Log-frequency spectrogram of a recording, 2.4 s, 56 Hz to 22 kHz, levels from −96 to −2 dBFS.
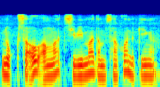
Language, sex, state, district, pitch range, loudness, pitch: Garo, male, Meghalaya, West Garo Hills, 125-140 Hz, -20 LUFS, 125 Hz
